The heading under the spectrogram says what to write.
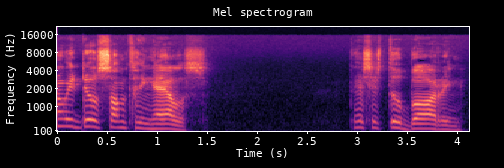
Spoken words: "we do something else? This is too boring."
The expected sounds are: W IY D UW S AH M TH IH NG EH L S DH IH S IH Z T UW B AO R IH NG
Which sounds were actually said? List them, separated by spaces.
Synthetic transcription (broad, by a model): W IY D UW S AH M TH IH NG EH L S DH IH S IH S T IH B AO R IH NG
